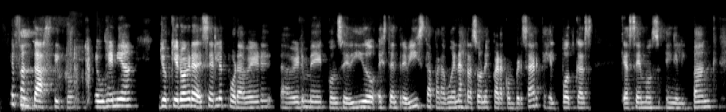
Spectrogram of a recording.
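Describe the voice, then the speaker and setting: A woman's unremarkable speaking voice at a moderate pace. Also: medium pitch for a woman. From Ecuador. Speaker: podcast host. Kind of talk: interview.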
